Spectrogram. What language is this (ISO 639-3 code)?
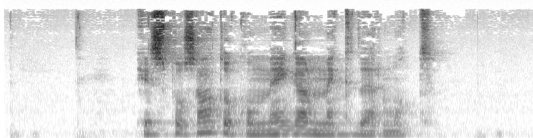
ita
